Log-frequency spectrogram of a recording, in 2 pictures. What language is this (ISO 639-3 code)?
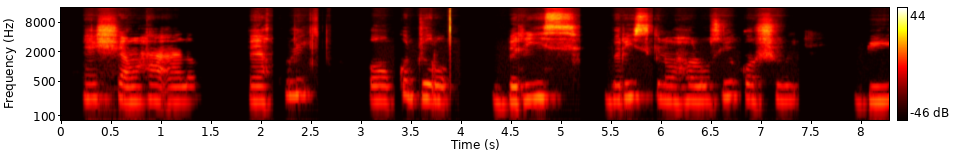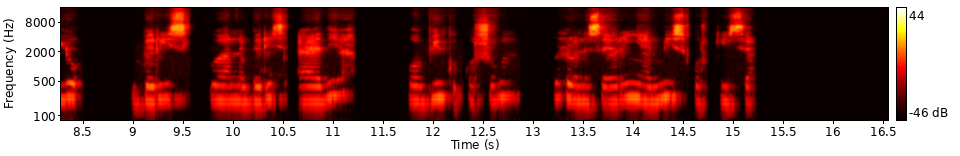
som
